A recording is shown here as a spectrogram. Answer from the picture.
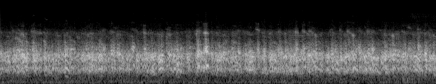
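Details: Early spring mating chorus of wood frogs at a woodland pond: many overlapping short, raspy clucks merge into a constant chattering din, with a few louder individual croaks standing out.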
